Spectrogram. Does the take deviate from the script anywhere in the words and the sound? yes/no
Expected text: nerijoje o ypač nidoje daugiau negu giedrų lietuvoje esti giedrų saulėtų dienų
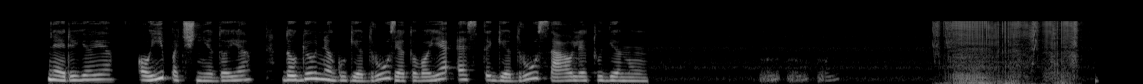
yes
